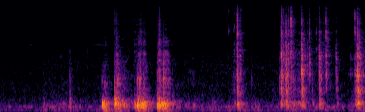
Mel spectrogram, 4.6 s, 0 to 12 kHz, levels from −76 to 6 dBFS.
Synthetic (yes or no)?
no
